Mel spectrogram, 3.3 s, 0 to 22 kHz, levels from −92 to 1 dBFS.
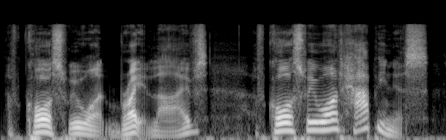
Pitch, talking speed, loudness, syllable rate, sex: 140 Hz, 195 wpm, -19 LUFS, 5.7 syllables/s, male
